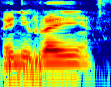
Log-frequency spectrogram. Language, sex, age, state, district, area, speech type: Bodo, male, 18-30, Assam, Udalguri, rural, spontaneous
